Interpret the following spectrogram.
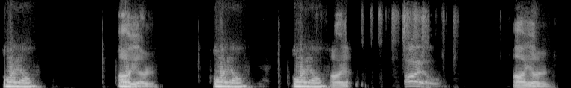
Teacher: The tongue moves from a low mid-back position to a mid-high front position. The lips move from a rounded to an unrounded configuration. O. The mandible is in a relatively neutral position.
